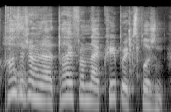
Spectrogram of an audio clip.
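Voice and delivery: fast, high, disbelieving; amazed. Real, not acted. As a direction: rush it out in disbelief. Amazed at surviving.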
